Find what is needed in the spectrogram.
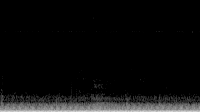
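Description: Mitsubishi Lancer Evolution rally car's turbocharged four-cylinder engine idling steadily, heard from inside the cabin.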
